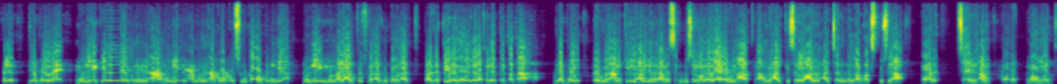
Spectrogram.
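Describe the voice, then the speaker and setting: A man teaching an exam-prep lesson, playful and asking quick quizzing questions over and over. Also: high-pitched, steady tone, low-quality recording. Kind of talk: exam-prep lecture with memory tricks.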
